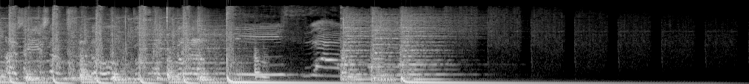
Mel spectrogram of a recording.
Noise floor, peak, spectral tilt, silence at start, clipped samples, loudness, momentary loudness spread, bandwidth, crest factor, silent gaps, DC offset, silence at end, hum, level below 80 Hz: -44 dBFS; 0 dBFS; -4.5 dB/octave; 0 s; 0.1%; -11 LUFS; 16 LU; 17.5 kHz; 12 dB; none; under 0.1%; 1.05 s; none; -18 dBFS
